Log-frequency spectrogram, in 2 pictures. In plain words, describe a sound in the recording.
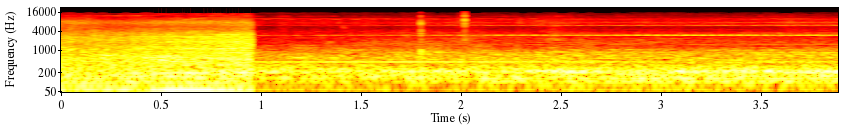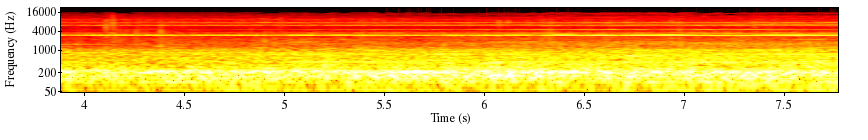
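A tram hums and whines steadily as it rolls slowly past.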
